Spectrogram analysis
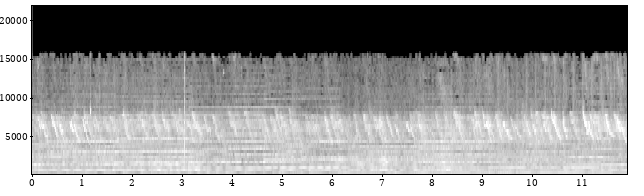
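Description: Loud electronic music with steady beat and layered tones, no animal sound heard.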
